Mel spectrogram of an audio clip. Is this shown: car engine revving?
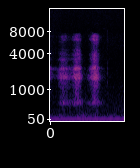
no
